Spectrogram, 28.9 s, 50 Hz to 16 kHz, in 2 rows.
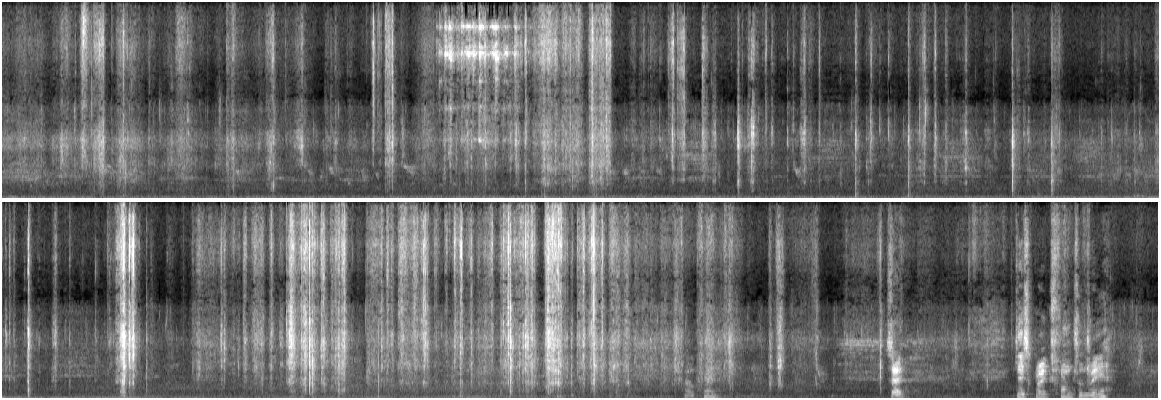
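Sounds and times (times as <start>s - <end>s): plastic packaging being stripped: 0.7s - 5.4s, 6.3s - 12.2s, 14.2s - 24.7s.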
